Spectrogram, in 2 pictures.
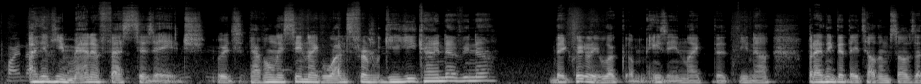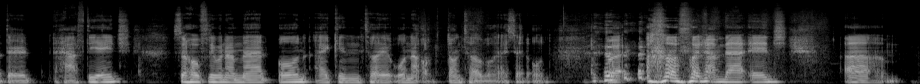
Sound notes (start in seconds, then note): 14.8 laughing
